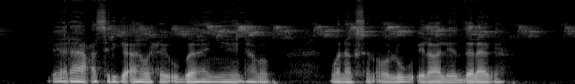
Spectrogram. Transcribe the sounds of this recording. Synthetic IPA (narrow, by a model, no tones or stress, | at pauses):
bɛːɾɐɦɐʕɑsrɪɣɐʔɐhwɑħɑjʔʊ̰baːɦɐnjɪhiːnɦɐβɐ̰b̚wɑnaːɡsɐnʔɔ̰ːlʊɣʊʔɪlaːlɪjɔd̪ɐlaːɣɐ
